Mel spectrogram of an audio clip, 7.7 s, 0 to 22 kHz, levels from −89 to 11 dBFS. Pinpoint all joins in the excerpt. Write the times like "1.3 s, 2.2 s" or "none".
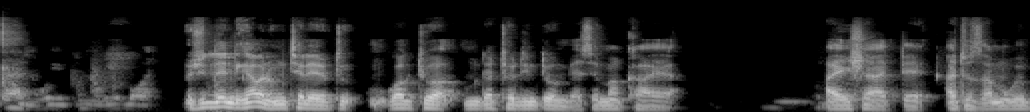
none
